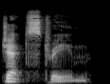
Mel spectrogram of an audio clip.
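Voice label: "jet stream", British English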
